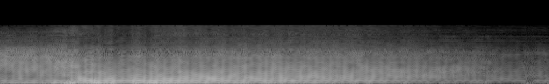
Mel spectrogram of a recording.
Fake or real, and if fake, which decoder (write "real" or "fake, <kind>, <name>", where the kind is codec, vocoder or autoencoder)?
fake, vocoder, Vocos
